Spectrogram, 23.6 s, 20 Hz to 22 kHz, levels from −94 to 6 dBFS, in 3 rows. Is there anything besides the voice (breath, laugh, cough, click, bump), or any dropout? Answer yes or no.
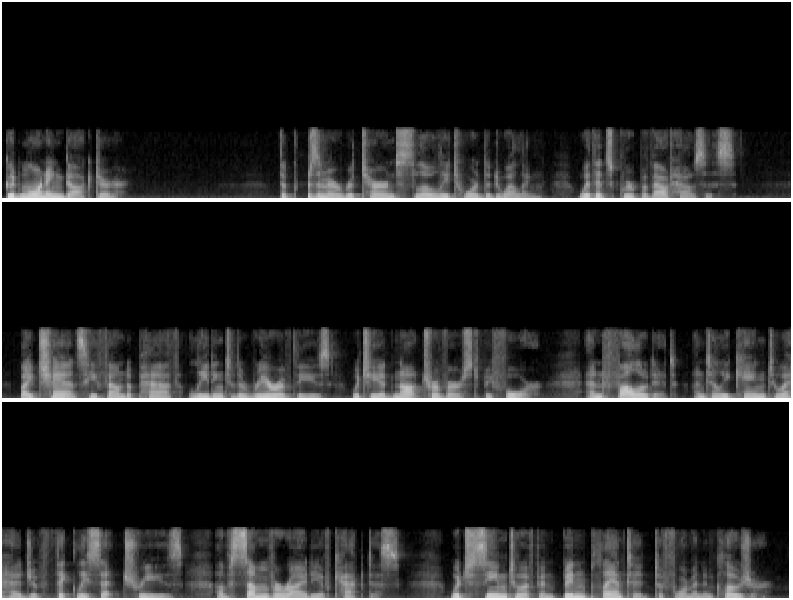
yes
